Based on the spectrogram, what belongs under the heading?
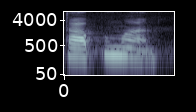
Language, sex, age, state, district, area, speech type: Marathi, female, 30-45, Maharashtra, Amravati, urban, read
